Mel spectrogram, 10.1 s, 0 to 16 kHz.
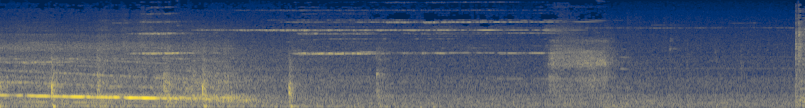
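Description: JR Central 373 series electric train braking to a stop alongside the platform. Its motor whine falls in pitch as it slows, with a few knocks from the wheels over rail joints and a high, steady brake squeal, then a short hiss about seven seconds in as it halts.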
